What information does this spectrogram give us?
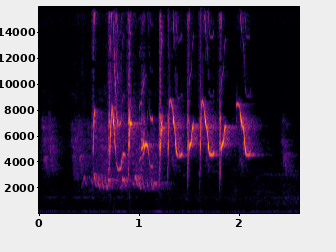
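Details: Van Hasselt's sunbird singing as a lure to spark other birds: a quick burst of high, thin, wavering twitters lasting under two seconds, clear over a faint low hum.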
